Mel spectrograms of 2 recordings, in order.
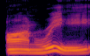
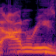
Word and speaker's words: Henri: And we also have a little system that just popped up, and that's Henri. It's spelled with like Henry, but with an I instead of a Y.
